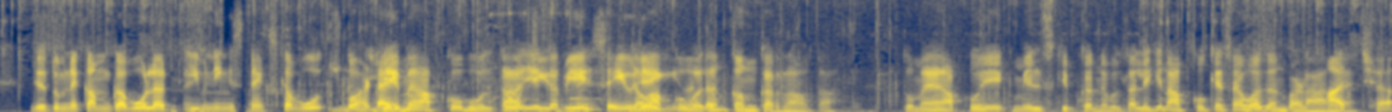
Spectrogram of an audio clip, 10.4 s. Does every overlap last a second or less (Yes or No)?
No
